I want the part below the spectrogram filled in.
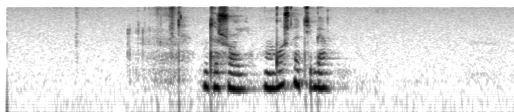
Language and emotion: Russian, neutral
